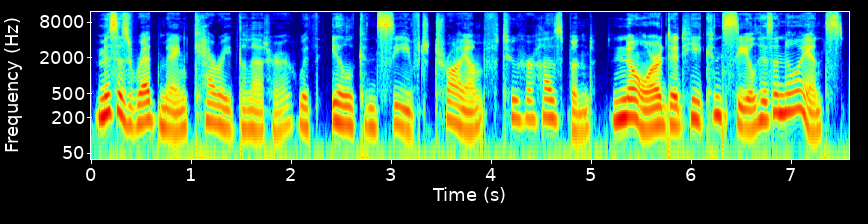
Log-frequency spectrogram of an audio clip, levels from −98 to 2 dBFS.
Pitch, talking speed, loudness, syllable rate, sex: 165 Hz, 140 wpm, -20 LUFS, 3.9 syllables/s, female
